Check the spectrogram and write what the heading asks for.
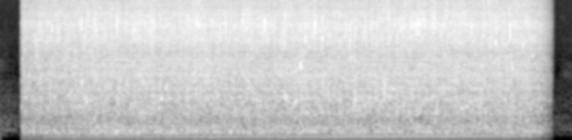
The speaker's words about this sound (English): A rainy day.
